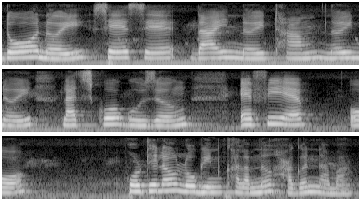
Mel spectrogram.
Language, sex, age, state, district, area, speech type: Bodo, female, 18-30, Assam, Kokrajhar, rural, read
